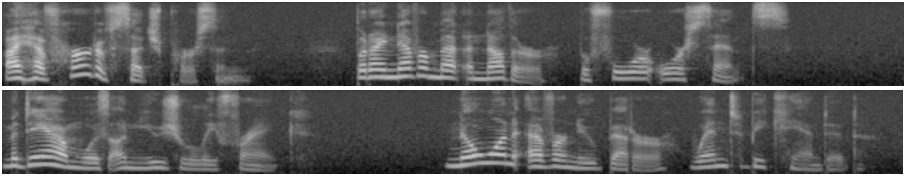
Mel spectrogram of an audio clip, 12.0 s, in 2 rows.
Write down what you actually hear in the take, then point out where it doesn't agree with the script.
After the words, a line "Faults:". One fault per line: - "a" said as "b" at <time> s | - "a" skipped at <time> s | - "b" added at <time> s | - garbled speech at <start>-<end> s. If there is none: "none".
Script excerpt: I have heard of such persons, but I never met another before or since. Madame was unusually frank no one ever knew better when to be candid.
I have heard of such person, but I never met another before or since. Madame was unusually frank no one ever knew better when to be candid.
Faults:
- "persons" said as "person" at 1.1 s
